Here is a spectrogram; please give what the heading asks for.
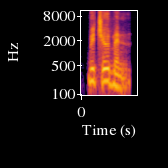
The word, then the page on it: bitumen: Indian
